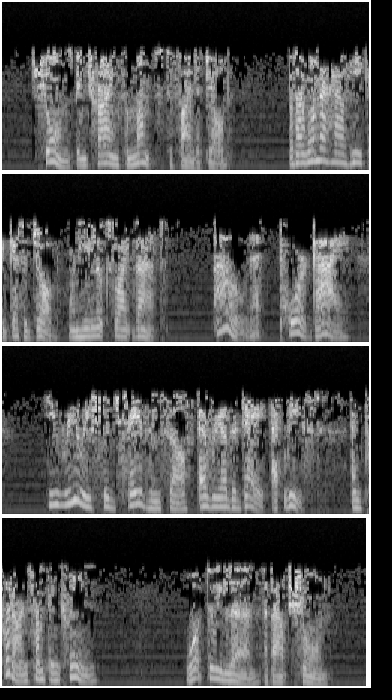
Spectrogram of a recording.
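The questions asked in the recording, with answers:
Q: What do we learn about Sean?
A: He looks messy and untidy, which may be why he can't get a job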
